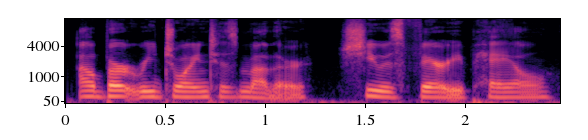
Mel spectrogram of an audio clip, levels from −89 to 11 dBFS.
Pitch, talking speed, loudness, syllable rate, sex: 165 Hz, 195 wpm, -19 LUFS, 5.8 syllables/s, female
